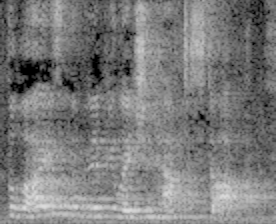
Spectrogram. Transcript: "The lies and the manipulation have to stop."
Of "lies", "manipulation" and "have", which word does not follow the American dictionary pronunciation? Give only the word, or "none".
have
